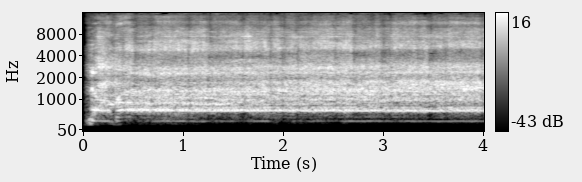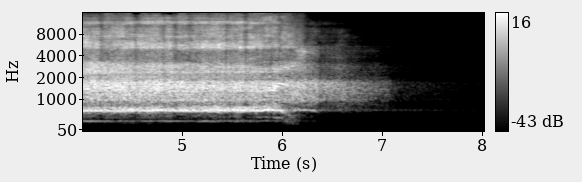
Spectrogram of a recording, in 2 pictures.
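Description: A metal vocalist's long, harsh held scream on one steady pitch, heard on an AI-isolated vocal track. It starts abruptly, holds for about six seconds and then fades out quickly.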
